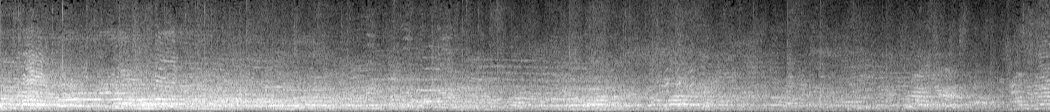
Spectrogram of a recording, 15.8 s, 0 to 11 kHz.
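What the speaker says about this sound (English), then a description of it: "Sounds like this crowd is ready for this fatal four-way match to get underway." Arena crowd in WWE 2K19 roars and cheers steadily ahead of an NXT fatal four-way women's match, a dense, sustained wall of voices that slowly eases in loudness.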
